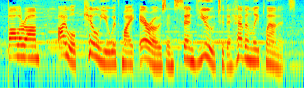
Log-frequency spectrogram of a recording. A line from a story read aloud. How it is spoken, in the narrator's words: shouted at Balaram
